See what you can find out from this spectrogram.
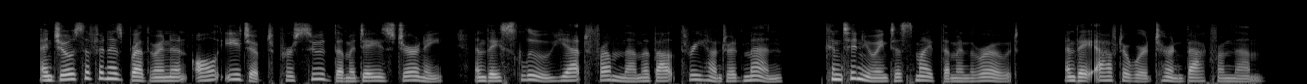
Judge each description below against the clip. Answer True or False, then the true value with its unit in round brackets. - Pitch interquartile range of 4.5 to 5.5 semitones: False (4.1 semitones)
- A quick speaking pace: False (175 wpm)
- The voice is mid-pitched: True (170 Hz)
